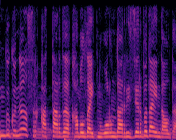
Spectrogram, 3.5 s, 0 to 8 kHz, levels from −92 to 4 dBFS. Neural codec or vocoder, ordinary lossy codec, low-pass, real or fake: none; none; none; real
